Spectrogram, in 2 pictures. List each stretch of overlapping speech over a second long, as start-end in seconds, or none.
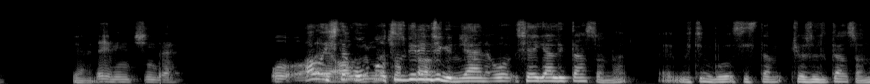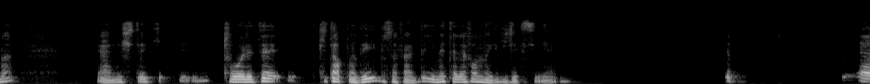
3.0-4.9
